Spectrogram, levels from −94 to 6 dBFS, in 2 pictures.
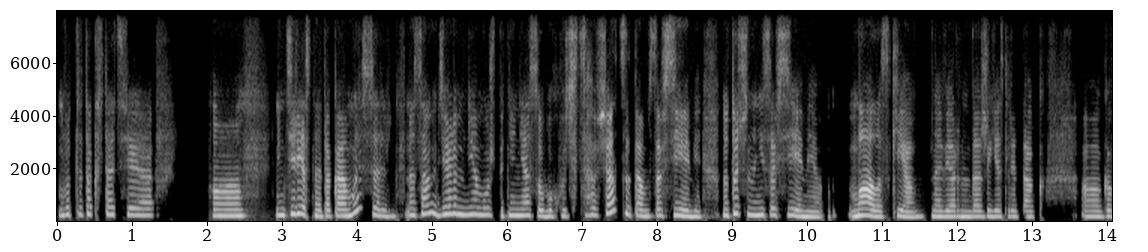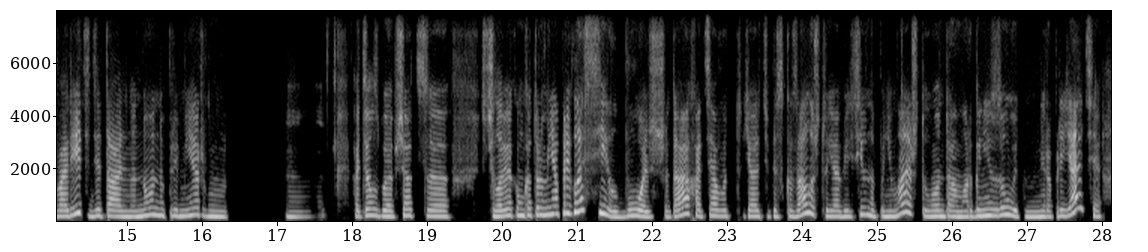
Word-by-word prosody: вот 250 +3 -4
это, 285 +2 -3
кстати, 260 -3 -4 0.8
а, 230 0 +3 0.4
интересная 255 -3 +2
такая 230 +2 +4
мысль. 250 - 0 0.2
На 250 0 -1
самом 310 +4 +1
деле, 290 +4 +2
мне, 275 0 +2
может 260 -2 -2
быть, 230 - -8
мне 245 - +2
не 240 0 +3
особо 220 -3 -1
хочется 225 +4 -7
общаться 320 - +2
там 225 -2 +1
со 235 +3 -2
всеми, 215 -4 +1 0.2
но 240 - 0
точно 285 -2 +1
не 250 +1 +3
со 255 +1 -3
всеми. 220 -6 +1
М, 185 - -7 0.3
мало 225 -1 +7
с 185 - -14
кем, 200 -2 -1
наверно, 205 -1 +1
даже 205 +1 -2
если 205 0 -3
так, 195 -1 -5 0.5
а, 205 -1 -2
говорить 215 - +2
детально, 205 -1 0
но, 230 +6 +2
например, 230 0 -1
м, 205 -2 +1 0.8
м, 190 0 -6 0.5
хотелось 235 +2 -2
бы 215 0 +2
общаться 210 0 -2 0.4
с - - -18
человеком, 230 +3 +1
который 255 +2 -1
меня 285 +3 +1
пригласил 330 - +3
больше, 195 -1 0
да? 225 +10 +2
Хотя 225 -2 -3
вот 215 -2 -4 0.2
я 210 0 -2
тебе 200 +1 -7
сказала, 215 - 0
что 230 -5 -8
я 205 0 -1
объективно 205 +5 -2
понимаю, 205 - +1
что 215 -8 -6
он 210 0 +2
там 200 -2 0
организует 225 +3 +2
мероприятие 200 - 0
225 Hz, 140 wpm, -23 LUFS, 205-255 Hz, 0.8 s, мало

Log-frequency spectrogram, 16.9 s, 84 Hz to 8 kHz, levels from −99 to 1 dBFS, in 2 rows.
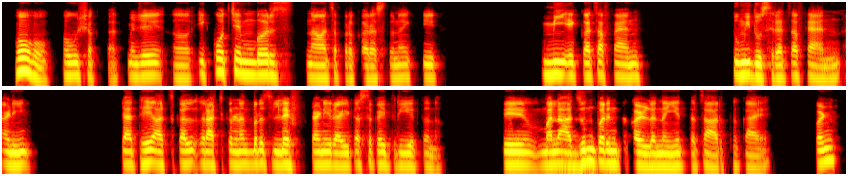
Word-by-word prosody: हो, 195 +1 +8
हो. 140 -9 -1 0.2
होऊ 150 0 +1
शकतात. - - -11
म्हणजे 150 +1 +1 0.2
अ, 130 0 -4
इको 185 +4 0
चेंबर्स 160 -3 +2 0.2
नावाचा 135 +1 -1
प्रकार 130 0 -5
असतो 125 +1 -6
ना 135 +1 -4
की, 135 0 -6 1.1
मी 160 +1 +3
एकाचा 150 +1 +1
फॅन 140 -1 -1 1.0
तुम्ही 155 +1 +5
दुसऱ्याचा 135 0 -1
फॅन 130 -2 -1
आणि, 140 -1 +1 0.9
त्यात 145 0 +1
हे 155 - +5
आजकाल 145 +1 +1
राजकारणात 145 0 +1
बरंच 150 0 -1
लेफ्ट 140 0 +2
आणि 140 0 +3
राइट 130 0 +1
असं 140 - -4
काहीतरी 135 -1 -3
येतं 130 -1 -5
ना, 110 - -14 0.7
ते 140 0 +6
मला 140 +2 +3
अजून 155 +5 +3
पर्यंत 150 -2 +3
कळलं 130 -2 +5
नाहीये 130 0 +1
त्याचा 130 - -2
अर्थ 120 +2 -5
काय 115 -2 -2
आहे? 145 - -12 0.5
पण 165 +3 +3
140 Hz, 155 wpm, -25 LUFS, 130-150 Hz, 1.1 s, हो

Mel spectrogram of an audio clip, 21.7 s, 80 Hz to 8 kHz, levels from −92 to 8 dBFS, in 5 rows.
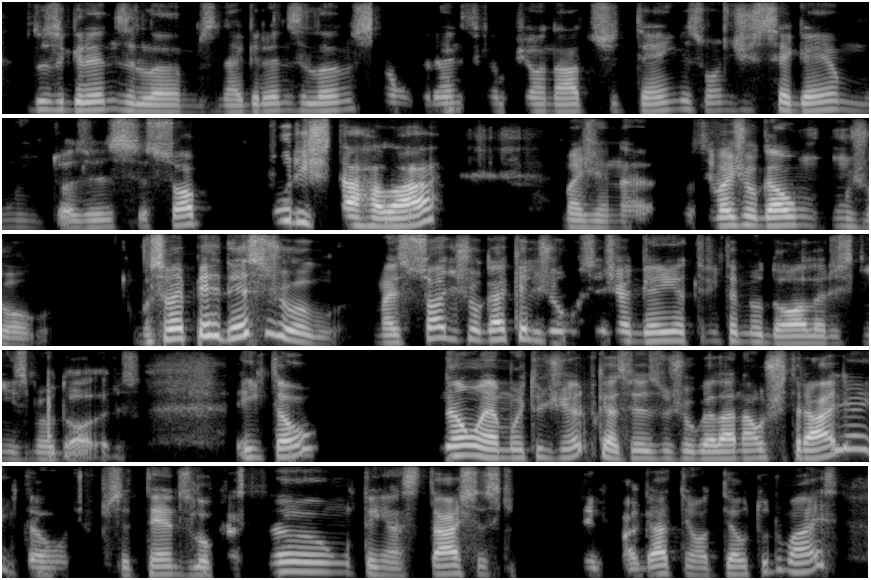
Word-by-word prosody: dos 165 0 -5
grandes 160 0 -2
slams, 130 -3 -4
né, 125 0 -8
grandes 145 +3 -6
slams 150 +5 -4
são 155 -2 -18
grandes 145 +2 -10
campeonatos 135 -1 -7
de 140 - -7
tênis 150 +4 -8
onde 150 0 -9
você 155 - -1
ganha 150 +4 -3
muito, 135 -5 -17
às 130 - -8
vezes 140 +1 -2
você - - -9
só 185 +2 +2 0.4
por 260 -1 -3
estar 180 -7 +6
lá 160 - +9 0.7
Imagina, 130 -2 -5 0.3
você - - -14
vai 170 - +6
jogar 170 -1 +5
um 175 0 -3
um 155 - -12
jogo, 125 -5 -8 0.4
você 155 +7 +5
vai 225 - +7
perder 270 +1 +5
esse 325 +3 +5
jogo, 150 - -1 0.2
mas 150 0 +1
só 235 +1 +3
de 240 - -7
jogar 205 -1 +3
aquele 210 -3 -1
jogo 190 0 -5
você - - -9
já 190 -1 0
ganha 180 +2 0
$30.000, 140 -7 -2
$15.000. 150 - -8 0.5
Então, 175 - 0 0.7
não 205 +1 +7
é 165 - +8
muito 165 +1 -7
dinheiro, 165 +4 -3
porque, - - 0
às - - 0
vezes, 150 -1 -4
o - - -10
jogo 145 0 -4
é - - +3
lá 145 0 +5
na 150 - 0
Austrália, 160 - +3
então, 140 - -10
tipo, - - -15
você 140 - -5
tem 155 +3 +1
a - - -3
deslocação, 195 +7 -5
tem 150 -2 -7
as 135 - -3
taxas 160 -2 +3
que - - -19 0.3
tem 145 - -10
que - - -41
pagar, 155 +7 0
tem 145 - -12
hotel, 150 +2 -6
tudo 195 +5 -15
mais, 200 - -3
155 Hz, 210 wpm, -23 LUFS, 140-180 Hz, 0.7 s, lá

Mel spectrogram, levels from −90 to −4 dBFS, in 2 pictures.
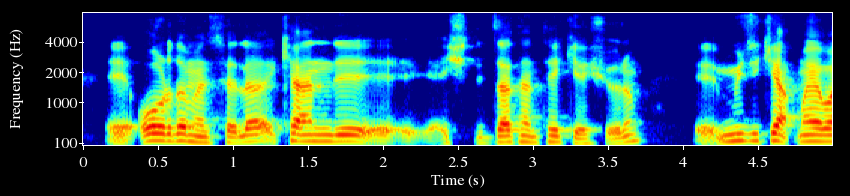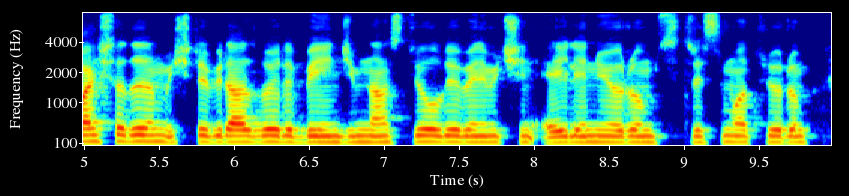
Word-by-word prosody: Eee, 65 - -3
orada 160 -1 +5
mesela 130 +1 0
kendi, 145 -1 +2
ııı, 385 - -2
işte 115 - -9
zaten 135 -1 +2
tek 135 -1 -3
yaşıyorum. 135 - -4 0.3
Eee, - - -5
müzik 160 +1 -2
yapmaya 145 -3 +5
başladım. 145 -1 +2
İşte 130 +2 -4
biraz 135 -1 +3
böyle 135 -1 +1
beyin 135 0 +1
jimnastiği 135 +1 -2
oluyor 135 -1 +2
benim 135 0 0
için, 135 0 -6
eğleniyorum, 130 +1 -1
stresimi 130 +1 -6
atıyorum. 135 0 -3
135 Hz, 145 wpm, -22 LUFS, 130-145 Hz, 0.3 s, orada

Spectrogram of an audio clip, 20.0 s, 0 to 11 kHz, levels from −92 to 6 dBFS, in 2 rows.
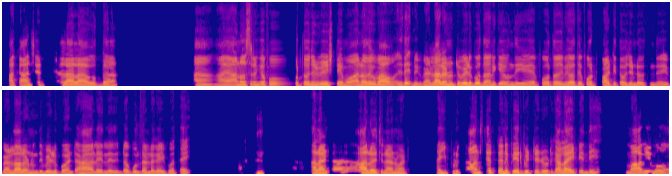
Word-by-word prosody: ఆ - - -1
కాన్సెర్ట్‌కెళ్ళాలా 180 0 0 0.2
వద్దా? 170 +1 -3 1.3
ఆ! - - 0 0.3
అయనవసరంగా 200 +1 +1
4000 195 0 -2
వేస్టేమో 180 0 0
అని 190 - +2
అదొక 190 -1 +3
భావం. 165 -3 +4
అదే 235 +6 +3
నీకు 150 -4 -4
వెళ్ళాలనుంటే 220 - +4
వెళ్ళిపో 235 0 +5
దానికెముంది, 205 -1 -1 0.3
4000 180 -1 -1
కాతే, 180 +3 0
ఫోట్ 190 -3 -3
ఫార్టీ 180 -1 0
థౌసండ్ 170 -1 -1
అవుతుంది 170 +3 -7 0.2
వెళ్ళాలని 180 +2 +2
ఉంది 185 +5 -3
వెళ్ళిపో 180 -2 -2
అంటే, 165 - -7
అహా! 180 +1 +2
లేదు 170 -1 -2
లేదు 155 -2 -2
డబ్బులు 165 0 -3
దండగా 160 0 -1
అయిపోతాయి. 145 0 -5 1.0
హ్మ్. 160 -5 +1 0.8
అలాంటి 180 -2 +4 0.5
ఆలోచనన్నమాట. 165 -5 +1 0.5
అయిప్పుడు 190 +3 -3 0.2
కాన్సెర్టని 225 +2 +1
పేరు 215 -2 +4
పెట్టేటప్పటికి 215 +2 -1
అలా 200 0 +5
అయిపోయింది. 165 - -3 0.6
మాదేమో 225 +3 +3
185 Hz, 125 wpm, -24 LUFS, 170-205 Hz, 1.3 s, వెళ్ళిపో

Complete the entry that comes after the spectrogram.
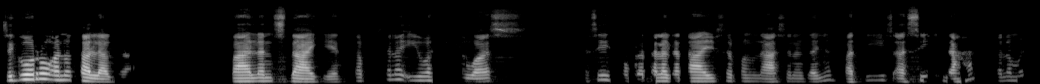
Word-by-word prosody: siguro 230 +4 +6
ano 205 0 +1
talaga, 130 - +3 1.1
balanced 145 -3 +3
diet. 125 -3 +1
Tapos 165 -1 -19
sana 225 +1 -11
iwas-iwas. 145 - -7 0.6
Kasi 215 +9 -10
sobra 155 +1 -14
talaga 155 0 -3
tayo 145 -1 +1
sa 155 - -14
panglasa 140 -2 -8
na 140 0 -19
ganiyan, 140 +9 -14
patis, 190 +12 -13
asin, 140 +8 -6
lahat, 160 - -8 0.2
alam 180 +2 -19
mo - - -25
'yon, - - -56
150 Hz, 125 wpm, -23 LUFS, 135-185 Hz, 1.1 s, siguro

